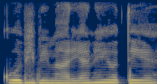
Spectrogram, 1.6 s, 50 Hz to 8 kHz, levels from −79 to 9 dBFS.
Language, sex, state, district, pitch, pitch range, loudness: Hindi, female, Uttar Pradesh, Gorakhpur, 220 Hz, 215-230 Hz, -17 LUFS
